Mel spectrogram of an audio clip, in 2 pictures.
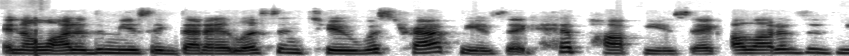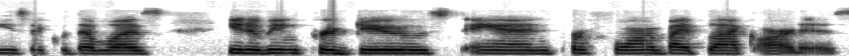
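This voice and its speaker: In a Spanish accent, the speaker goes at a fairly quick pace with hardly any pauses and monotone, flat intonation. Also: woman, medium pitch for a woman. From Mexico. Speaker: student panelist. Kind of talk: casual chat.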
